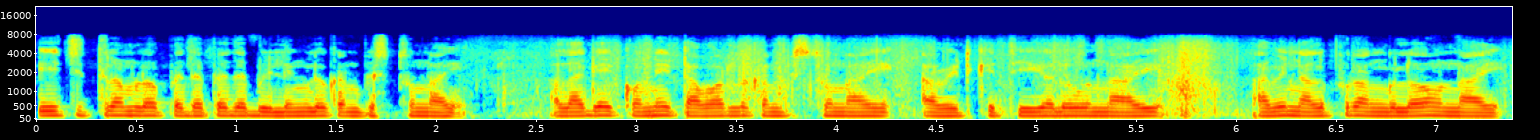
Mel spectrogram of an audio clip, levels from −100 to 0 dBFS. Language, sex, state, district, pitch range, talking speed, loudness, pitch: Telugu, male, Telangana, Hyderabad, 135-145 Hz, 140 wpm, -16 LUFS, 140 Hz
